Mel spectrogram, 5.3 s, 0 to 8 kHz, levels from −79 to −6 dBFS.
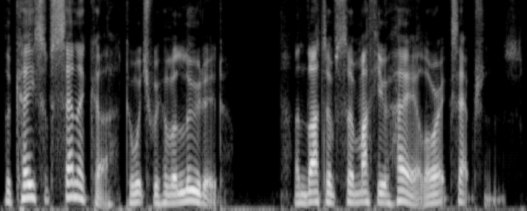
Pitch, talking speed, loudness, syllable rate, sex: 135 Hz, 195 wpm, -20 LUFS, 4.8 syllables/s, male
